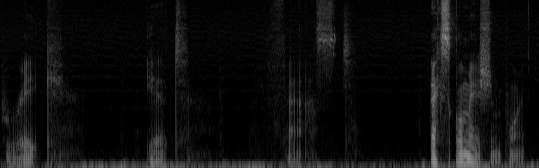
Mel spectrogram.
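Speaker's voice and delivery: softly spelling out each word while typing, fading to a whisper; quiet word-by-word dictation. Real, not acted. Streamer types the spell into the game, softly whispered. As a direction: mutter it to yourself as you type it in.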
